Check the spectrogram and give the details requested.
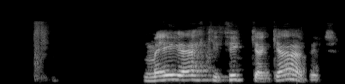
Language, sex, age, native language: Icelandic, male, 30-39, Icelandic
